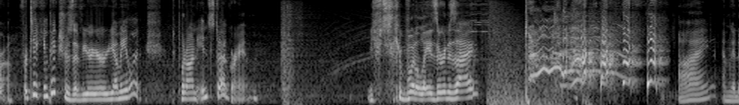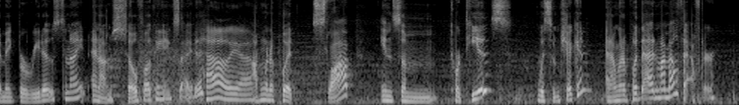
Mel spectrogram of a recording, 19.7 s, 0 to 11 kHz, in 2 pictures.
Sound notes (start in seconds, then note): 3.7 laughs; 6.4 explosion; 7.0 both laugh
